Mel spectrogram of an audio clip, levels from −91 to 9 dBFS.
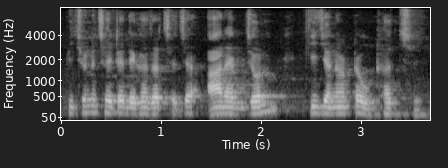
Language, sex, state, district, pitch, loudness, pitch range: Bengali, male, West Bengal, Alipurduar, 120 Hz, -21 LUFS, 115-130 Hz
